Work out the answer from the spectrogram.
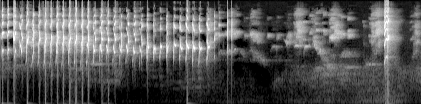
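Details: Lovebird in long chattering song: rapid buzzy notes repeated about four per second for over four seconds, fading into scattered softer chirps and one sharp click near the end.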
